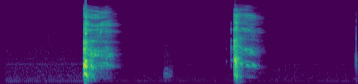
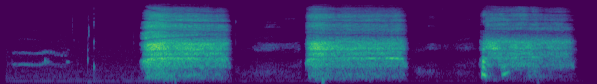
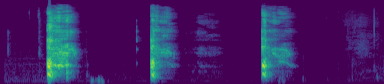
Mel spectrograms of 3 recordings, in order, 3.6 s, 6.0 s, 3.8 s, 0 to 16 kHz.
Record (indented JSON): {
  "cough_length": "3.6 s",
  "cough_amplitude": 32768,
  "cough_signal_mean_std_ratio": 0.17,
  "exhalation_length": "6.0 s",
  "exhalation_amplitude": 15170,
  "exhalation_signal_mean_std_ratio": 0.5,
  "three_cough_length": "3.8 s",
  "three_cough_amplitude": 32767,
  "three_cough_signal_mean_std_ratio": 0.24,
  "survey_phase": "beta (2021-08-13 to 2022-03-07)",
  "age": "18-44",
  "gender": "Female",
  "wearing_mask": "No",
  "symptom_none": true,
  "smoker_status": "Current smoker (1 to 10 cigarettes per day)",
  "respiratory_condition_asthma": false,
  "respiratory_condition_other": false,
  "recruitment_source": "REACT",
  "submission_delay": "2 days",
  "covid_test_result": "Negative",
  "covid_test_method": "RT-qPCR",
  "influenza_a_test_result": "Negative",
  "influenza_b_test_result": "Negative"
}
